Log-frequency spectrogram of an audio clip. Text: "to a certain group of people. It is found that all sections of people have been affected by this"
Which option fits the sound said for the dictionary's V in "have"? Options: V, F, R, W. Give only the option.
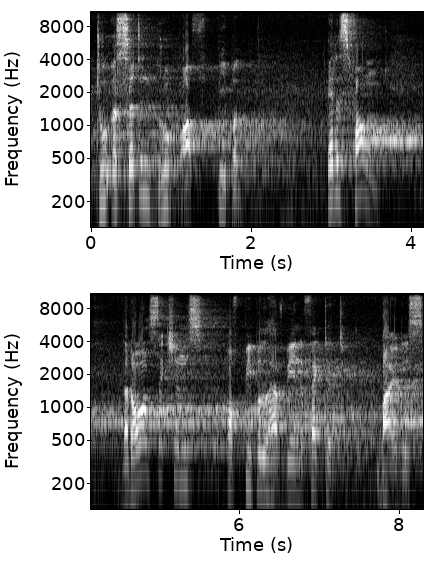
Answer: V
